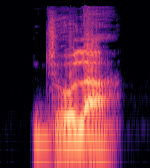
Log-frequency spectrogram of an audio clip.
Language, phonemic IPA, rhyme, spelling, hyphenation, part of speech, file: Bengali, /d͡ʒʱo.la/, -ola, ঝোলা, ঝো‧লা, verb / adjective / noun, LL-Q9610 (ben)-ঝোলা.wav
- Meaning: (verb) 1. to hang 2. to swing; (adjective) 1. loose hanging 2. thin like broth; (noun) 1. a large cloth bag 2. a large cloth bag: especially a cloth bag that can be hung from one's shoulder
